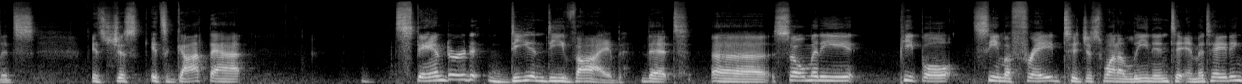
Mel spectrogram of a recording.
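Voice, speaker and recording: Higher-voiced man giving casual gameplay commentary. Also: a bit bright. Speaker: let's play host.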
